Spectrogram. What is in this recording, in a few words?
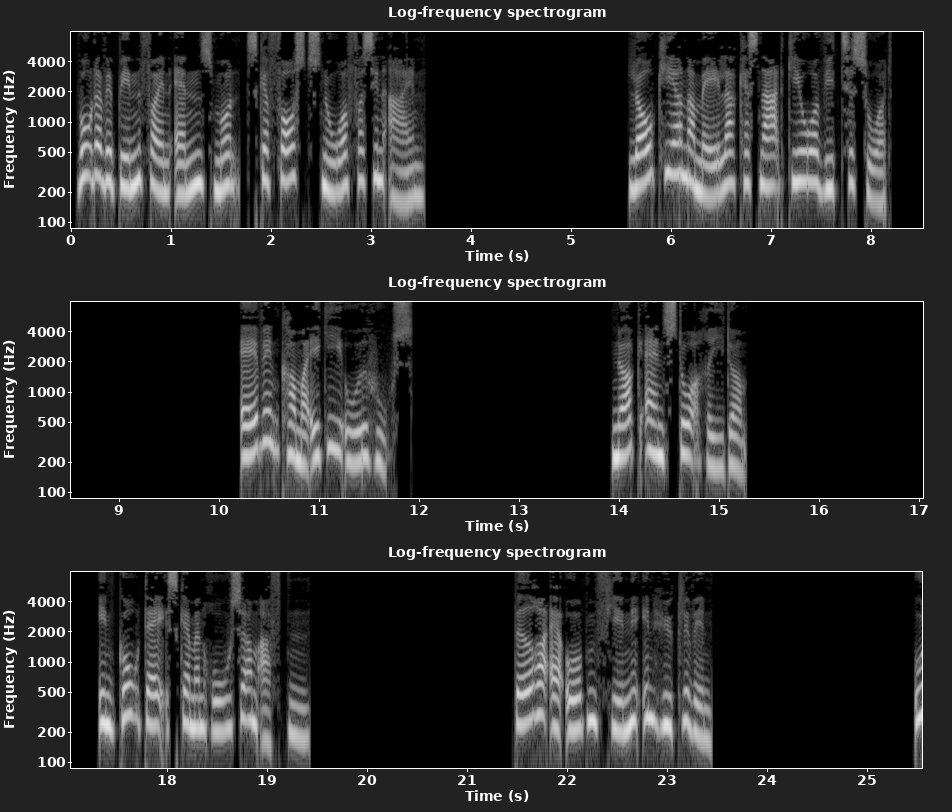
danish proverbs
